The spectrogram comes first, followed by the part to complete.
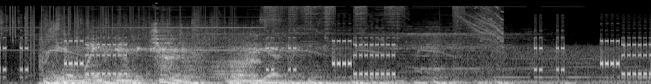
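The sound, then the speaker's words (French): The CTU phone ringtone of Jack Bauer, used as a phone ringtone: an electronic office ringtone chirps in repeated, evenly spaced tonal bursts, loud. Voices talk over the first half before the ringing continues on its own. “La sonnerie de la CTU de Jack Bauer.”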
